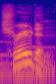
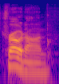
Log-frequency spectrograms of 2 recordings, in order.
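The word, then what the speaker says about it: Troodon: Truden. This one is kind of a tiny terror. Truden. Uh, do we got butcher pronunciation? There it is. Truden. It's Trrodon.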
